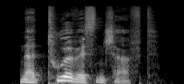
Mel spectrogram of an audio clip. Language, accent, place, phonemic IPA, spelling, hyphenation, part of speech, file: German, Germany, Berlin, /naˈtʰuːɐ̯ˌvɪsn̩ʃaft/, Naturwissenschaft, Na‧tur‧wis‧sen‧schaft, noun, De-Naturwissenschaft.ogg
- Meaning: natural science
